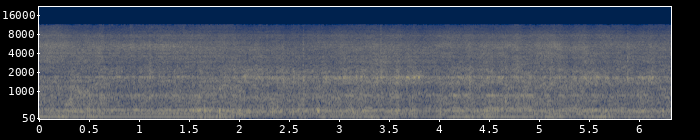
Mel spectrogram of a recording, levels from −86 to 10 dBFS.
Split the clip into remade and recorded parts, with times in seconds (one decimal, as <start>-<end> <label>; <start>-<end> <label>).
0.0-0.6 remade; 0.6-1.6 recorded; 1.6-6.3 remade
